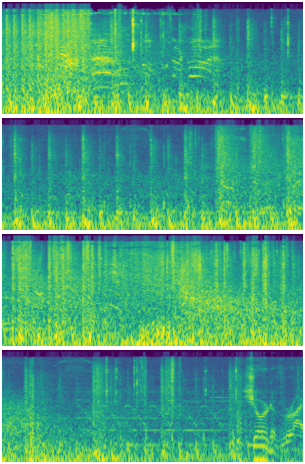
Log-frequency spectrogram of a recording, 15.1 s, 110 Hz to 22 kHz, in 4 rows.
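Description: Dense, sustained gunfire in the video game Max Payne 3, with rapid bursts of shots and sharp cracks crowding over one another throughout a loud firefight.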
